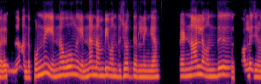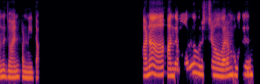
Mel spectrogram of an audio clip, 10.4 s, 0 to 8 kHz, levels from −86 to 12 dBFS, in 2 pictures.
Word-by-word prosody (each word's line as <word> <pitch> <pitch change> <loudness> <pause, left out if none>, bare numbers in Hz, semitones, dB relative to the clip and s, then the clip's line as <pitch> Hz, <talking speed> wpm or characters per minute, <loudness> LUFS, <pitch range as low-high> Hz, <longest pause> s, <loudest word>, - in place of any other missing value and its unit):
பிறகு 180 +1 0 0.2
தான் - - -3
அந்தப் 170 -1 -4
பொண்ணு 245 +8 +1 0.2
என்னவோங்க 230 +5 +1
என்ன 220 +5 +2
நம்பி 210 +1 +2
வந்துச்சோ 195 +2 -1
தெரியலேங்க. 180 -1 0 0.5
2 195 +1 +1
நாள்ல 235 +1 +5
வந்து 195 +4 0 0.4
காலேஜ் 190 +1 -1
வந்து 180 0 -2
ஜாயின் 170 +2 -1
பண்ணிட்டா! 155 -1 -4 2.1
ஆனா, 255 +6 +5 0.3
அந்த 205 -1 +1
முதல் 255 +9 -2
வருஷம் 230 -3 -2
வரும்போது.ம். 230 +3 -2
205 Hz, 120 wpm, -21 LUFS, 180-230 Hz, 2.1 s, நாள்ல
